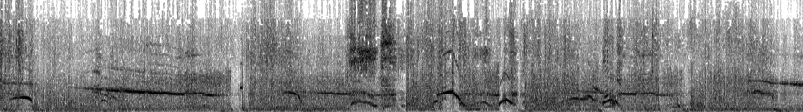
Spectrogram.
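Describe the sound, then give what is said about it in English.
Heavy artillery creeping barrage on Iscaro, getting closer: a dense, continuous roar of booms and blasts, with sharp bursts landing every second or so and high whining tones sweeping through the din. “It's gunfire. Heavy artillery. Doctor, it's getting closer. It's a creeping barrage.”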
